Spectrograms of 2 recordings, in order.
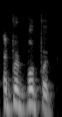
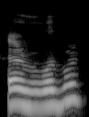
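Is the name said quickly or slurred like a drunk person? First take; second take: quick; slurred. First: The name is said rapidly in one rush. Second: The name is slurred as if drunk. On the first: "if you say it quickly" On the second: "if you say it when you're drunk"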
